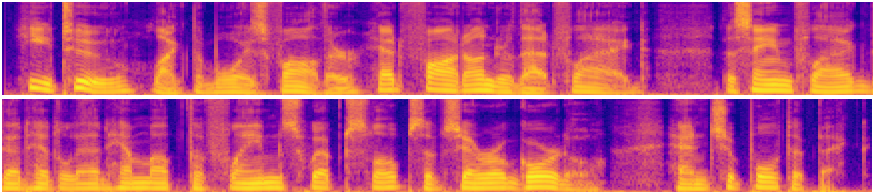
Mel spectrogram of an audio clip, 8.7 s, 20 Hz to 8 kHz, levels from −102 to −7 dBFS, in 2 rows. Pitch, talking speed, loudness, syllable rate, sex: 110 Hz, 195 wpm, -17 LUFS, 4.8 syllables/s, male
